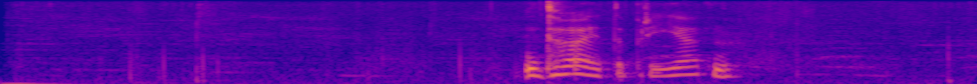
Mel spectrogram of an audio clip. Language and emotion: Russian, positive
